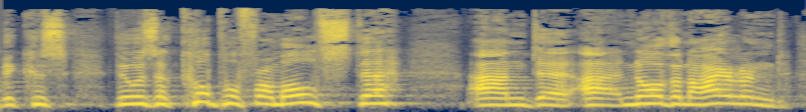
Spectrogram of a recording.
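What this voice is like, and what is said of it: Poorly done Northern Irish accent. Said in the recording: “bad accent, I know”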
